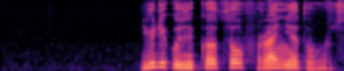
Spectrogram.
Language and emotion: Russian, neutral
